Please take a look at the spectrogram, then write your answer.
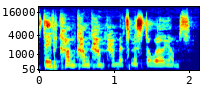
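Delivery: high, eager mother calling her son over; mother calling David over, high and eager; excited mother. Retold or imitated. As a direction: hurry him over, brimming with excitement. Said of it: "She goes".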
